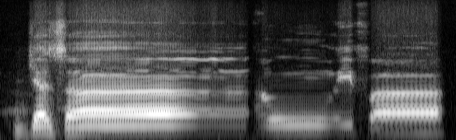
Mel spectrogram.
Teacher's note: فا الف زبر فا، یہاں فا کو ہم ایک الف تک کھینچ کر پڑھیں گے کیونکہ یہاں الف مدہ ہو رہا ہے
